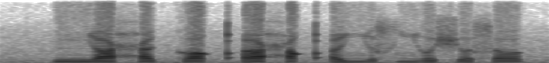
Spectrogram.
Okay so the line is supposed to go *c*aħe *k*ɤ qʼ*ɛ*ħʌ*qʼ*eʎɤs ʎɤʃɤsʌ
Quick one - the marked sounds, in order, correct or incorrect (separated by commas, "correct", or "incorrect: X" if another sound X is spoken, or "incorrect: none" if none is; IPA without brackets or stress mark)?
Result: incorrect: ɲ, correct, correct, correct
